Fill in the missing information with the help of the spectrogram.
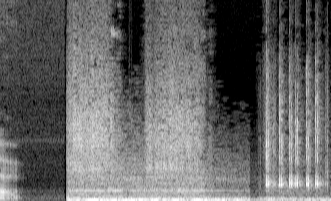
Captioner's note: creepy ambience; mechanical typewriter typing away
